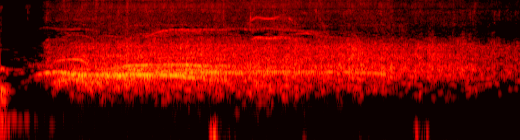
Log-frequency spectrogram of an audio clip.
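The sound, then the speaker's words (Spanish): An audience breaks into steady applause for Andrés, a small boy, that rises quickly and holds for several seconds, a dense wash of clapping with a few faint whoops mixed in, then tapers slightly near the end. “Un aplauso para Andrés.”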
